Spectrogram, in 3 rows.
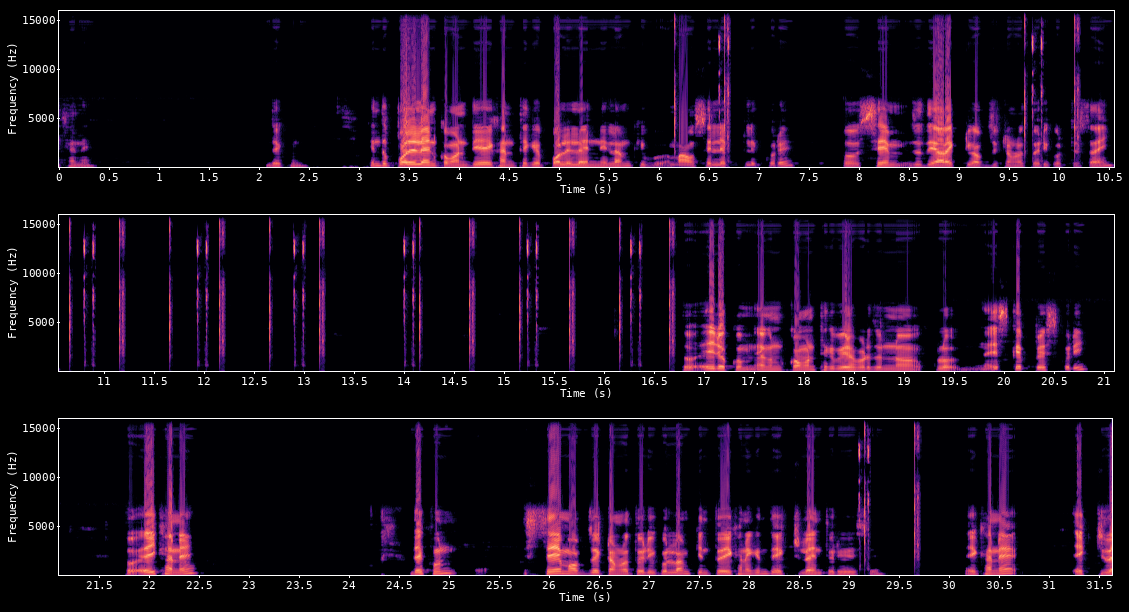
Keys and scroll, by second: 5.2-5.9 typing, 20.5 Escape.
